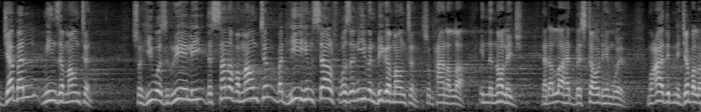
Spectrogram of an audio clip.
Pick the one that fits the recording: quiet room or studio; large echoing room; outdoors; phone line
large echoing room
